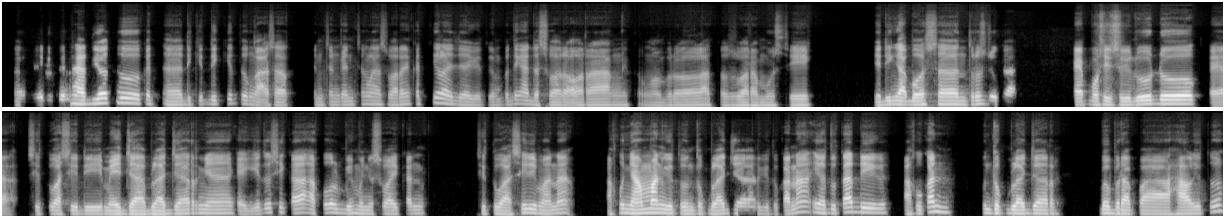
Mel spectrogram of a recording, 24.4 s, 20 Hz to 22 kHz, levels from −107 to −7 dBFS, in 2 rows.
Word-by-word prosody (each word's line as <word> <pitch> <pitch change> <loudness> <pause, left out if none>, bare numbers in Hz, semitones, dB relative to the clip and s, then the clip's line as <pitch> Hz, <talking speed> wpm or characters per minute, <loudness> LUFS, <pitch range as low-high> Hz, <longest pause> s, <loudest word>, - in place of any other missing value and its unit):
eee, - - -8 0.2
ngikutin 160 - -5
radio 155 +3 +6
tuh 190 -2 +2
ket 155 -2 -5
eee, 125 -1 -3
dikit-dikit 145 +4 -10
tuh, 150 - -5
gak 105 - -2
usah 110 -1 -3 0.3
kenceng-kencenglah, 125 +4 -10
suaranya 130 +2 -6
kecil 185 +5 -6
aja 135 -4 -7
gitu, 110 0 -12
yang 110 - -15
penting 150 +5 -9
ada 130 -3 -5
suara 110 -2 -5
orang 110 +2 -5
gitu 115 - -21
ngobrol, 110 +3 -7
atau 105 -3 -10
suara 105 -1 -5
musik, 110 +2 -6 0.6
jadi 115 +2 -2 0.2
gak 125 - 0
bosen. 135 +2 +3
Terus 145 +3 -3
juga 130 - -3 0.6
kayak 125 0 +2
posisi 125 -1 0
duduk, 155 +3 +6
kayak 110 +1 -5
situasi 125 +1 -3
di 125 0 -1
meja 115 0 +4
belajarnya, 135 +4 0
kayak 110 - -4
gitu - - -7
sih 175 - -6
Kak, 155 0 +1
aku 160 +1 -1
lebih 135 -2 -4
menyesuaikan 130 0 -4 0.6
situasi 125 +1 -1
di 150 - +3
mana 135 +5 0 0.4
aku 155 - -3
nyaman 150 +3 +7
gitu 130 -1 0
untuk 125 0 -5
belajar 130 +1 0
gitu, 120 -1 -11
karena 180 - +2
ya 165 - +4
itu 145 - -3
tadi, 175 -2 +4 0.2
aku 120 +2 -3
kan 190 0 +3 0.3
untuk 145 -2 +1
belajar 130 -1 +2 0.4
beberapa 125 -3 +1
hal 125 +1 +3
itu 195 - -5
130 Hz, 160 wpm, -24 LUFS, 120-145 Hz, 0.6 s, nyaman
